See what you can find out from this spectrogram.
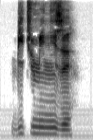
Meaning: to bituminize
- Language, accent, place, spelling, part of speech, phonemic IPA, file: French, France, Lyon, bituminiser, verb, /bi.ty.mi.ni.ze/, LL-Q150 (fra)-bituminiser.wav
